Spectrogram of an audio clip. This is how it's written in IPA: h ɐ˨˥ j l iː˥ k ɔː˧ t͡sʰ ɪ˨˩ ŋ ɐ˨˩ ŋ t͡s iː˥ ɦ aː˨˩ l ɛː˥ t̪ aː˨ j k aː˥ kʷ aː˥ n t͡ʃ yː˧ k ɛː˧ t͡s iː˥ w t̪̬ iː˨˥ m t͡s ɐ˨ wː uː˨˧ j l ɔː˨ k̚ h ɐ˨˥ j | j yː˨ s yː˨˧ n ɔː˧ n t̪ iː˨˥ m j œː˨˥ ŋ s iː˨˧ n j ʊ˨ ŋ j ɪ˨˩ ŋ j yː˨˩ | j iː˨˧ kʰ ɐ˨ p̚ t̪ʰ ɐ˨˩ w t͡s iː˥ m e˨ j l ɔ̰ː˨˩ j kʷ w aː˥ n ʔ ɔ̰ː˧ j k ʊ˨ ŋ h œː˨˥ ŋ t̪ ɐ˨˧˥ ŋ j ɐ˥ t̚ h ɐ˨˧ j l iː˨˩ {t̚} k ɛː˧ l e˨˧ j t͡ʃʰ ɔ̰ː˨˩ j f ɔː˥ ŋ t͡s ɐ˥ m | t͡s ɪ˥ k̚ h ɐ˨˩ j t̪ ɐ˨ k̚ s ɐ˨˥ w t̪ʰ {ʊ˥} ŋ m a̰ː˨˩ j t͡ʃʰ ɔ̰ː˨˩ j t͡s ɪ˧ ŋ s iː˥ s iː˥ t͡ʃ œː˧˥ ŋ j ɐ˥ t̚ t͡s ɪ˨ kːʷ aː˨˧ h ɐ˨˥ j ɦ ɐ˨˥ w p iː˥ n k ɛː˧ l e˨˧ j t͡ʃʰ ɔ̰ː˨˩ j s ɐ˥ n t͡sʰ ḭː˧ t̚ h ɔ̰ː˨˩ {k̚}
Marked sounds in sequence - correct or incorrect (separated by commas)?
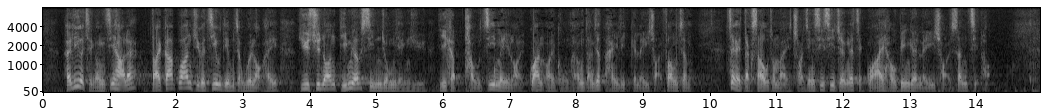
correct, incorrect, correct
